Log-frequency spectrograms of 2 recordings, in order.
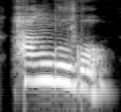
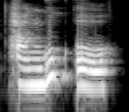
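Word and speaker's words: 한국어: suku kata berikutnya contohnya hanggugo Jadi dibacanya bukan hangguk O bukan hangguk o tapi jadi hanggugo hanggugo bukan hangguk O hangguko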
